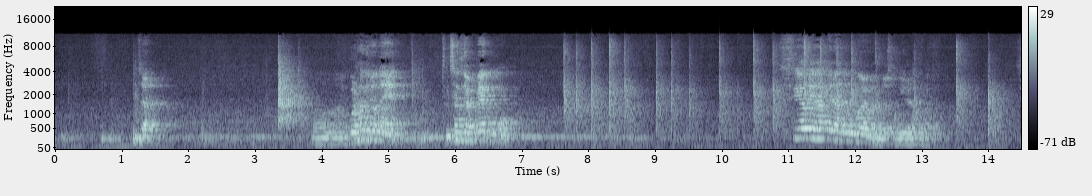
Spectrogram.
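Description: A man speaks with animation in a room with a slight echo.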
